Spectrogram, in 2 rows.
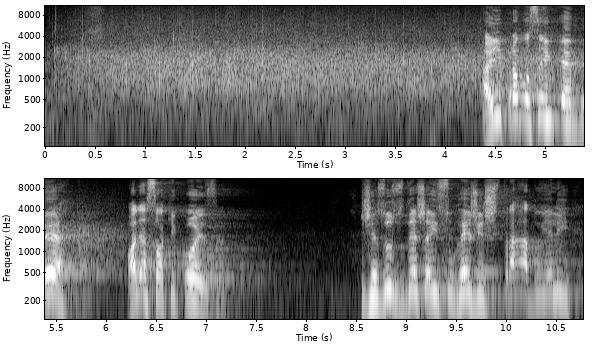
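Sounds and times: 
audience applauding: 0.0s - 6.2s
speech: 4.4s - 7.3s, 8.6s - 10.7s.

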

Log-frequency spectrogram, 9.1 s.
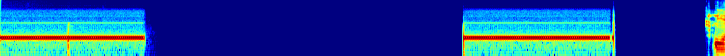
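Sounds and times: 
telephone tone bursts from placing a call: 0.0s - 1.8s, 5.8s - 7.7s.

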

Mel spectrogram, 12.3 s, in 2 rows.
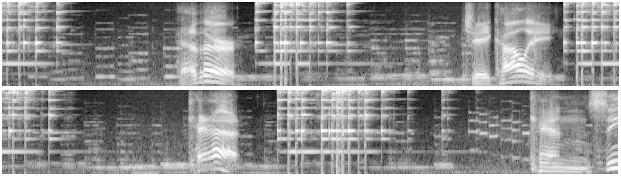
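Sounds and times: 
cowbell ringing: 0.0s - 0.8s, 2.5s - 3.8s, 5.6s - 6.9s, 8.9s - 11.0s
speech: 1.1s - 2.5s, 4.6s - 5.6s, 8.1s - 8.6s, 11.4s - 12.3s.

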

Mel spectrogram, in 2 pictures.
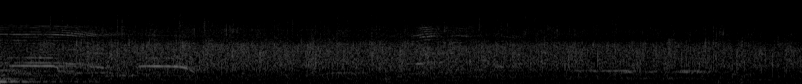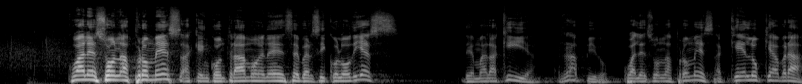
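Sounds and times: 
crowd applause: 0.0s - 8.8s
speech: 8.7s - 12.1s, 12.7s - 16.0s.

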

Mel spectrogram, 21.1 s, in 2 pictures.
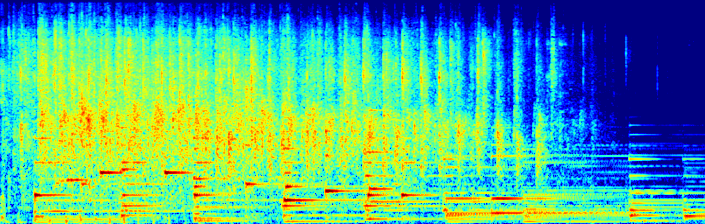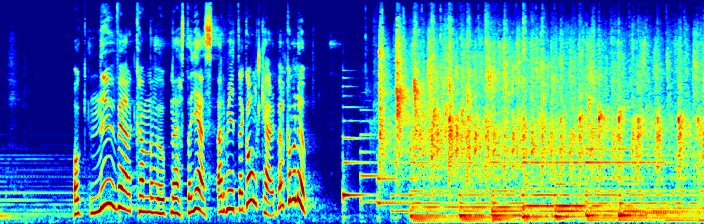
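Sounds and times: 
audience applause: 0.0s - 9.2s, 16.2s - 21.1s
speech: 11.7s - 15.3s.

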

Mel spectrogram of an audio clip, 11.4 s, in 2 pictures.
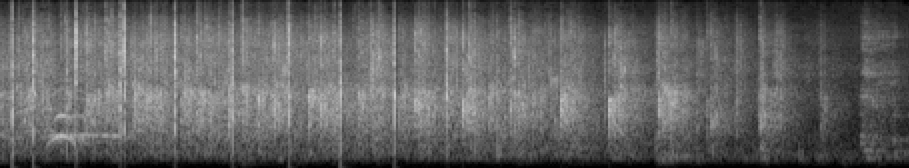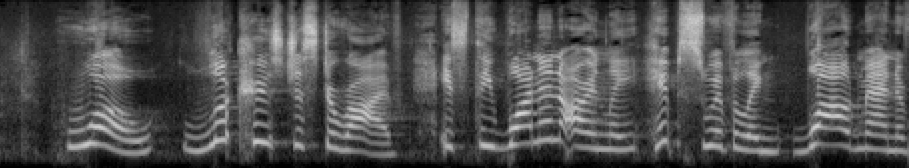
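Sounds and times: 
studio audience applause: 0.0s - 5.3s
whoops and cheers: 0.2s - 1.0s
speech: 6.2s - 11.3s.

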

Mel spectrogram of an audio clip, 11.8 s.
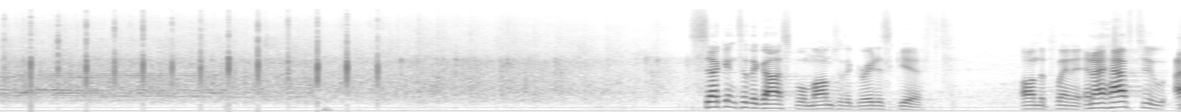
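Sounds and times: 
audience applause for mothers at a Mother's Day church gathering: 0.0s - 6.8s
sharp claps in unison: 0.0s - 6.9s
speech: 7.0s - 9.4s, 10.2s - 11.7s.

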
